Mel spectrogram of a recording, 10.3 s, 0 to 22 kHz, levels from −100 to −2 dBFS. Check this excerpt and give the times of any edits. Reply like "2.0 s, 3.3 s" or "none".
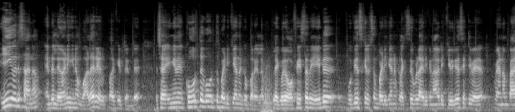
5.3 s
